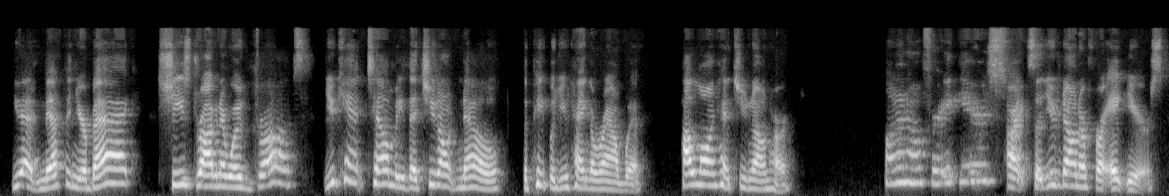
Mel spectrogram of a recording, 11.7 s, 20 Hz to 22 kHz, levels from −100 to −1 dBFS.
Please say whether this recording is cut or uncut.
uncut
